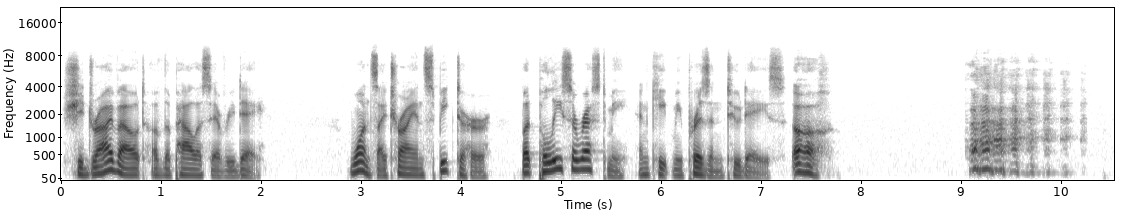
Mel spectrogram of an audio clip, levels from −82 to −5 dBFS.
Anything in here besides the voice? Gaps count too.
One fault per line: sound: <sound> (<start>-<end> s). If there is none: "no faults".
sound: laugh (9.0-10.3 s)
